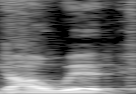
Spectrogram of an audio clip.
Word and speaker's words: Dawid: that people understand that when we're saying dawid is the the actual the right pronunciation of the the the king of Israel is not David it's DED okay and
